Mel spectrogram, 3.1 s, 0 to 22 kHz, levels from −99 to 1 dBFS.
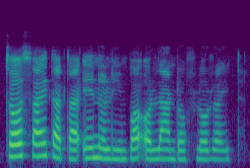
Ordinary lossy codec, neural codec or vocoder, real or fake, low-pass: Opus, 24 kbps; none; real; 7.2 kHz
